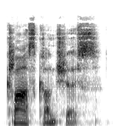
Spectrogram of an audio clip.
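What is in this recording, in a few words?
"class-conscious", British English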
